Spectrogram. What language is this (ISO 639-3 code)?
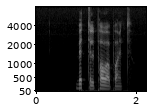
nor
